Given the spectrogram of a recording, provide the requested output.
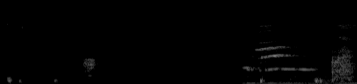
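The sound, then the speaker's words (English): A pet cat meows: a few short, soft chirps first, then after a pause a longer, louder drawn-out meow with rising harmonics, ending in another quick cry. “Sorry, my kitty cat was calling me.”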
